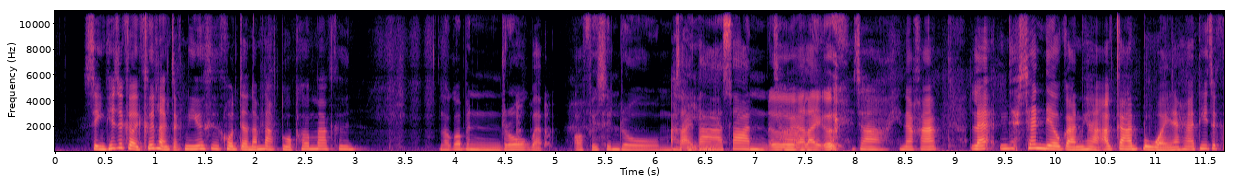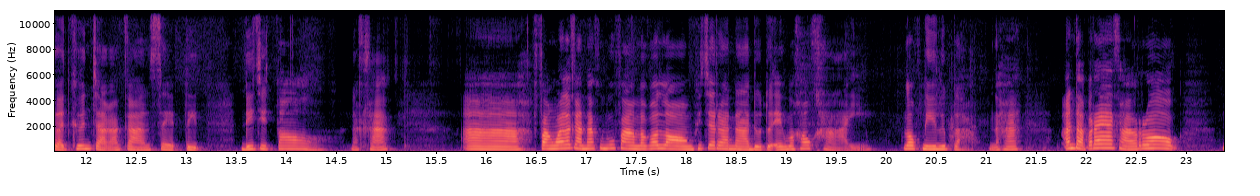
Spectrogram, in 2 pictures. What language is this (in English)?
Thai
